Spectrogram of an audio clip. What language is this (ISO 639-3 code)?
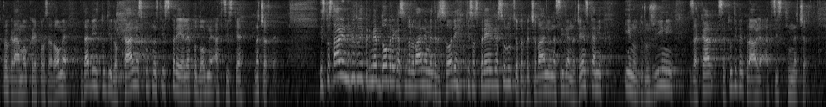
slv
